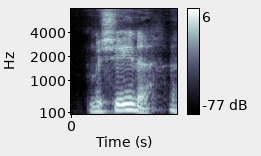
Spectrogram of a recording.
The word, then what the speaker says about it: Machina: X-Man Mechanic. – Machina. It's Machina.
